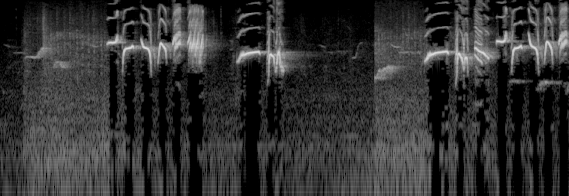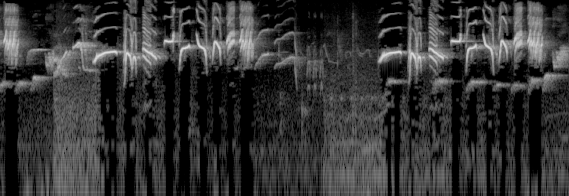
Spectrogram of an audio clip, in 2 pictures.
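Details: Young male Oriental magpie-robin singing strongly as a wild bird comes near: loud bursts of rapid, high, repeated whistled and sharp notes in rattling series, separated by short pauses and softer warbles.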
